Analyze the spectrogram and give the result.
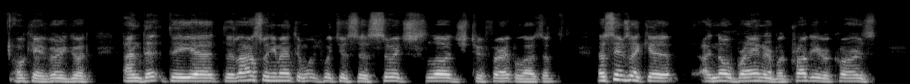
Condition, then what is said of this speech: No condition.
